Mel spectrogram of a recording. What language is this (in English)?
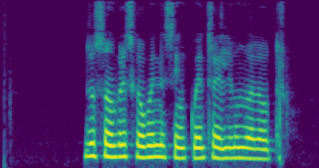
Spanish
